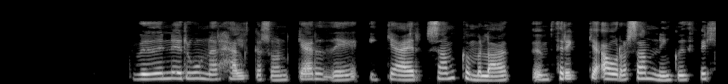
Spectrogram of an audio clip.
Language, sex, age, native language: Icelandic, female, 30-39, Icelandic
